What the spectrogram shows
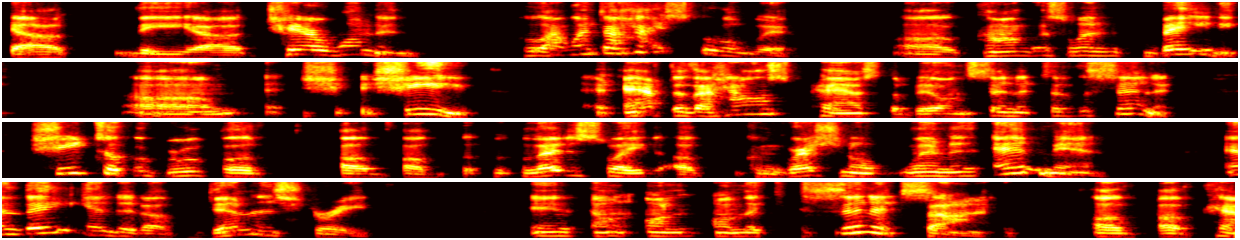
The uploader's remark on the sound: Keynote address to a virtual networking event hosted by The Michigan Banner in conjunction with the Rising of the Phoenix organization and sponsored by Delta College.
